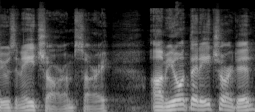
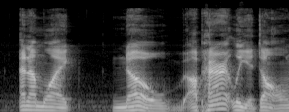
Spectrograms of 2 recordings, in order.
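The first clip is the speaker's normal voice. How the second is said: ordinary delivery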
